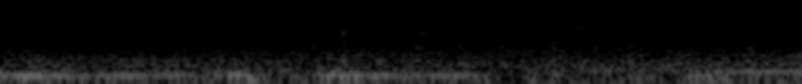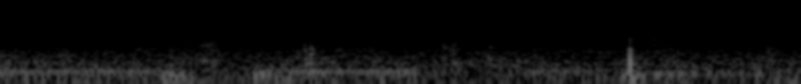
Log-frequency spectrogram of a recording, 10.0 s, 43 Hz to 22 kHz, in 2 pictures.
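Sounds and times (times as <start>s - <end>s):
faint low background noise: 0.0s - 10.0s
tap on loose gravel: 8.8s - 10.0s.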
